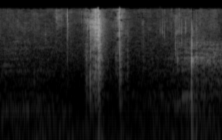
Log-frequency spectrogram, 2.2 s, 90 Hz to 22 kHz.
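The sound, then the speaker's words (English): Soft crinkling of a plastic bag holding a comb as it is handled, with a few brief rustles and crackles over a quiet background. No one speaks. The comb has been kept in the bag for more than 7 years. “Truth be told, this comb has stayed in this plastic bag for more than 7 years.”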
